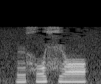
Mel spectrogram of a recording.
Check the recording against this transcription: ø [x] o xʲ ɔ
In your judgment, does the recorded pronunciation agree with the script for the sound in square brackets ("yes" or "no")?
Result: yes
